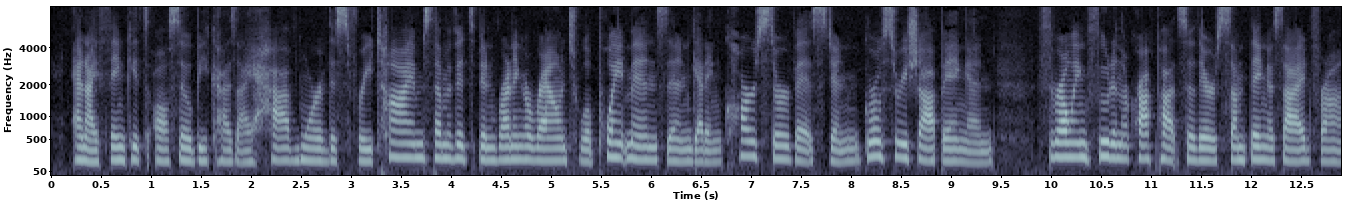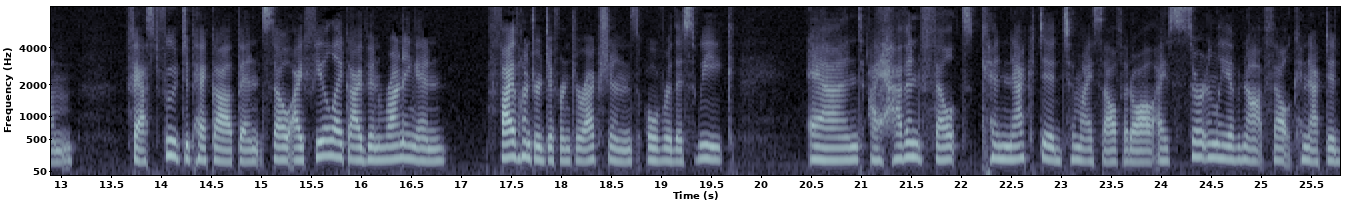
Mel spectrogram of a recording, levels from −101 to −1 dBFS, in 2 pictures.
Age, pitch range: 30-49, 170-200 Hz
